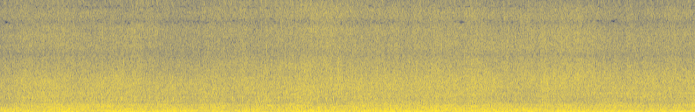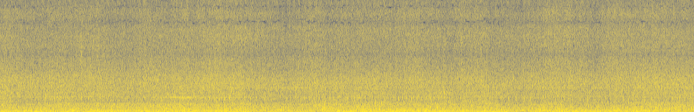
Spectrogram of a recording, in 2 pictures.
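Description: Water splashes and rushes against the boat's hull.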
